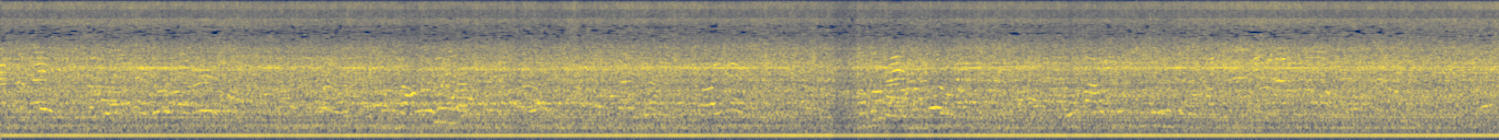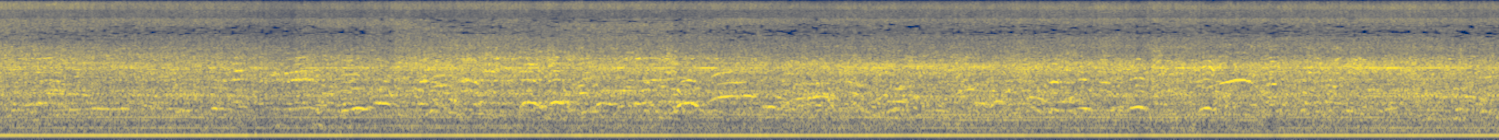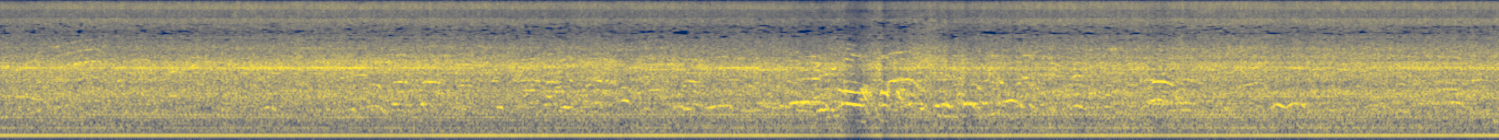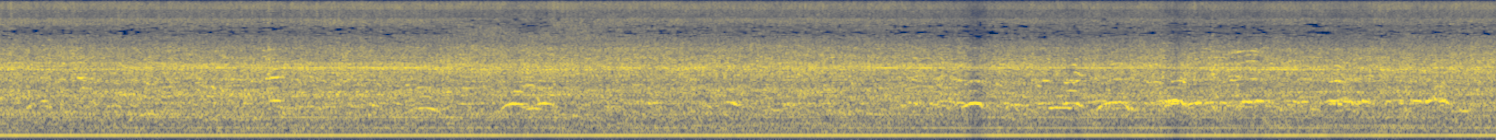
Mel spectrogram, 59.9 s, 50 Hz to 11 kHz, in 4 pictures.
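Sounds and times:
crowd shouting: 0.0s - 59.9s
fire truck engine droning: 0.0s - 59.9s.

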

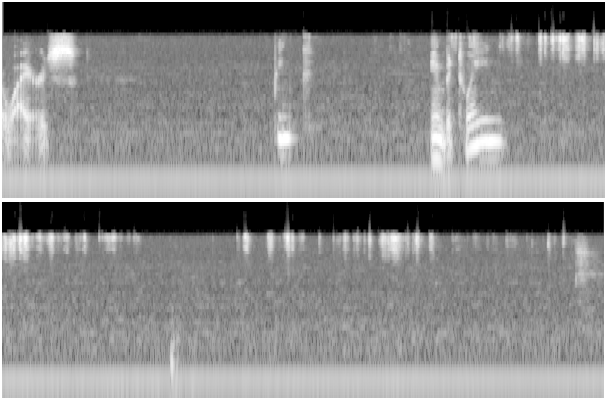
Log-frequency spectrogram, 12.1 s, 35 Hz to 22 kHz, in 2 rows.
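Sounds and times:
copper wires rubbing and ticking: 4.0s - 7.5s, 8.4s - 11.9s.

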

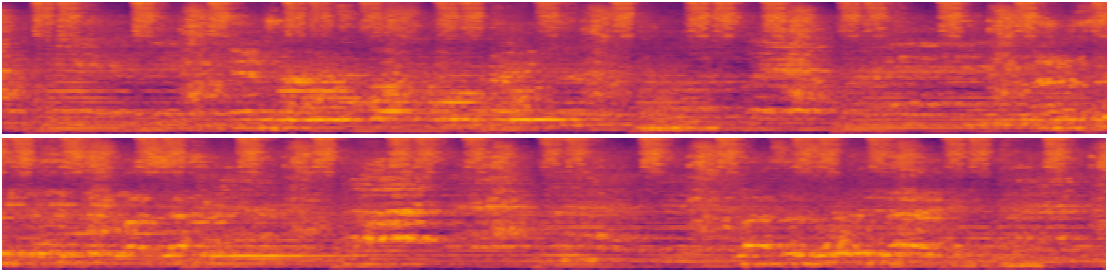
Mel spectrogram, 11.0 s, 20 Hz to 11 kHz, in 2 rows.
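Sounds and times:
choir singing gospel: 0.0s - 11.0s
steady quick beat: 0.1s - 11.0s.

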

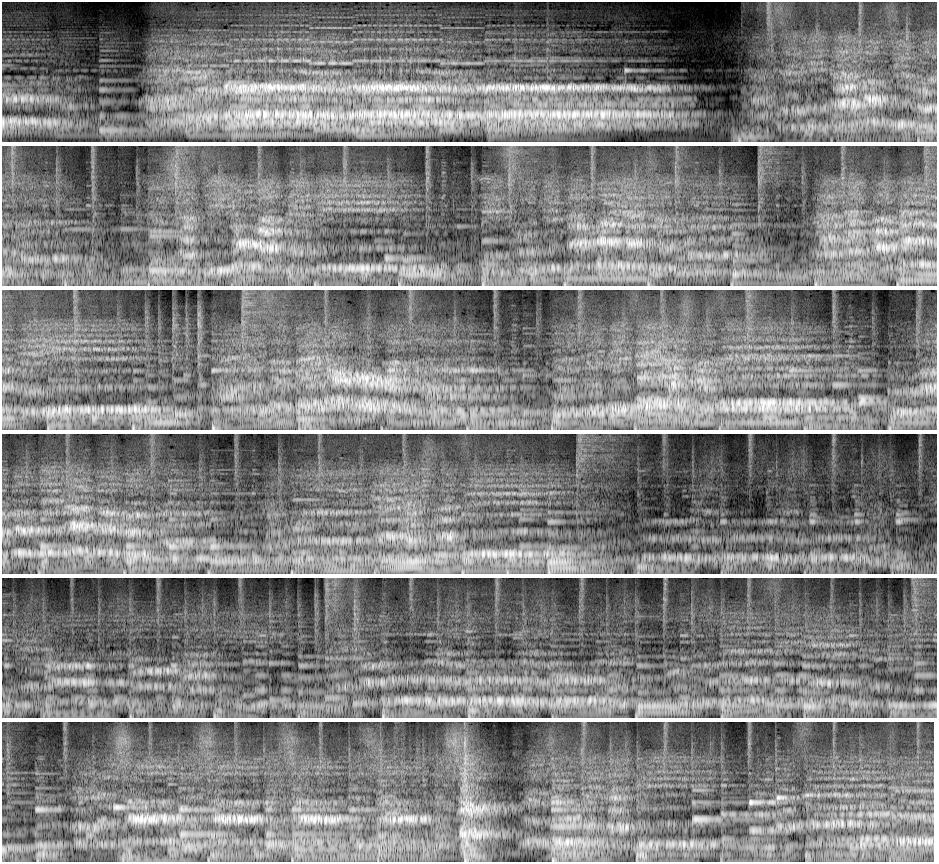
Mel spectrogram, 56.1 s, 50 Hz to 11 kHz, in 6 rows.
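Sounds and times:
accordion: 0.0s - 56.0s
children's choir singing: 0.0s - 56.0s.

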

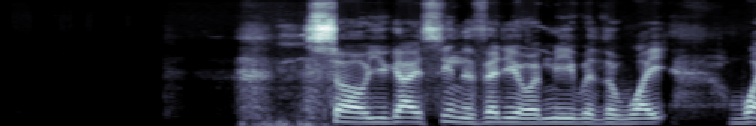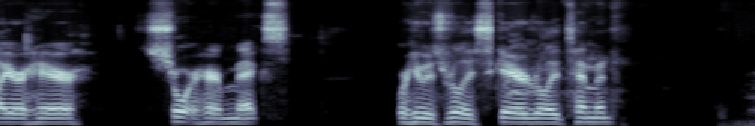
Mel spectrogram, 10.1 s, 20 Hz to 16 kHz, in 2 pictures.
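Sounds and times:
man breathing in: 1.2s - 2.1s, 4.5s - 4.8s.

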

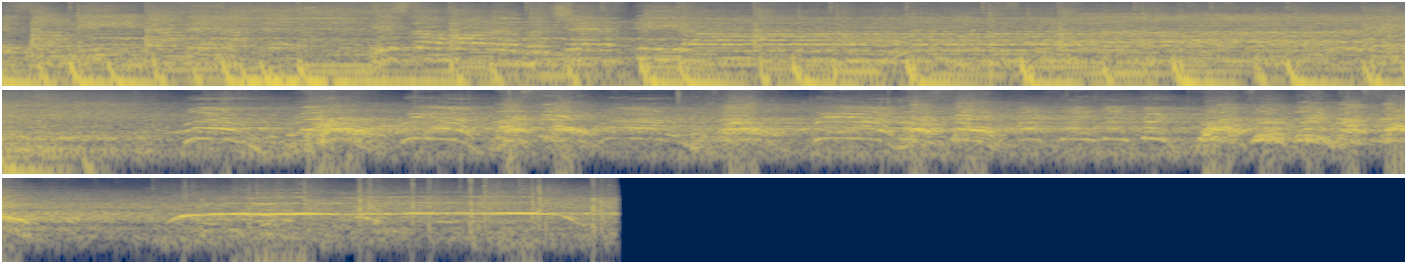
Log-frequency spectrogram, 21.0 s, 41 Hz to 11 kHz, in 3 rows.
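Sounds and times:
group of players shouting: 7.7s - 15.4s.

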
